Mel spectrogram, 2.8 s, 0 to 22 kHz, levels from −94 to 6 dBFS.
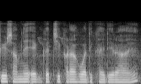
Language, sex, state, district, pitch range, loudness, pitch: Hindi, male, Arunachal Pradesh, Lower Dibang Valley, 115-125 Hz, -17 LUFS, 120 Hz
